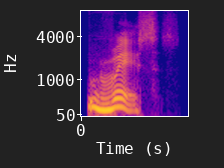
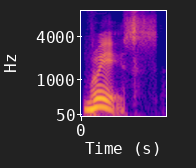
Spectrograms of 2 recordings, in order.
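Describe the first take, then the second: First: The k drops and two short s sounds follow. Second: The same.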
